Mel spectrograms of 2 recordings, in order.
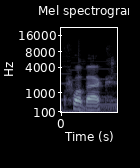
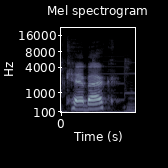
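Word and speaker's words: Québec: The deity can also pronounce Quebec properly, not Quebec. That's how most people say it though. It's just Quebec. Yeah. But technically it's Kebeck.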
